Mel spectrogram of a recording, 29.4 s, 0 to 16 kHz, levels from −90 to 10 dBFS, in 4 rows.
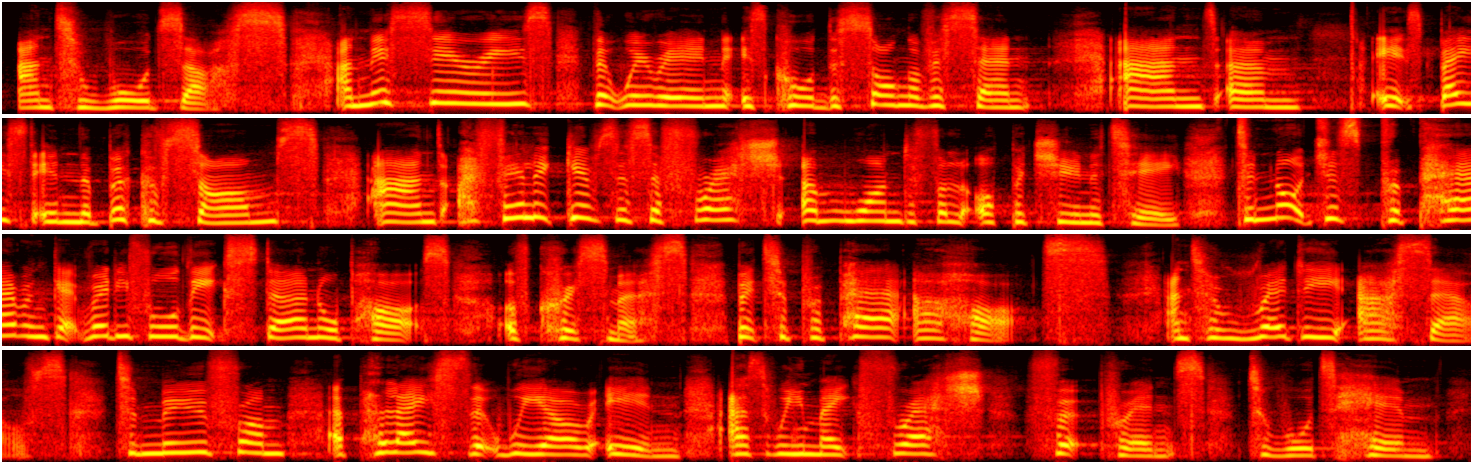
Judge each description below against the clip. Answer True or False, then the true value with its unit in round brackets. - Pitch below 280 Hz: False (285 Hz)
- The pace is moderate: True (150 wpm)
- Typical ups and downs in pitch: True (3.7 semitones)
